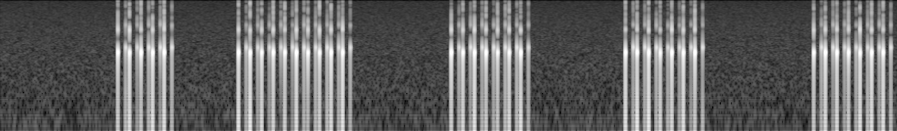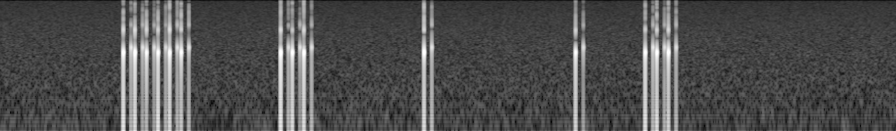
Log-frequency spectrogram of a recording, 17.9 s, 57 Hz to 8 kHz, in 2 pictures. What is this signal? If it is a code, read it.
Pulse dialling, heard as clicks on a phone line, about 9 pulses a second. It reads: 5 0 7 7 7 6 3 1 1 3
